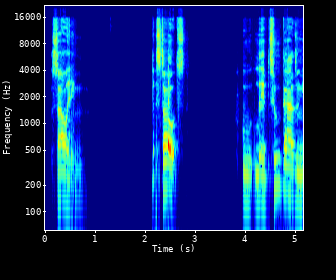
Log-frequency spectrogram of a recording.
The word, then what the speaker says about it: Samhain: So here you have Halloween's origins date back to the ancient Celtic festival of Samhain, pronounced Samhain.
